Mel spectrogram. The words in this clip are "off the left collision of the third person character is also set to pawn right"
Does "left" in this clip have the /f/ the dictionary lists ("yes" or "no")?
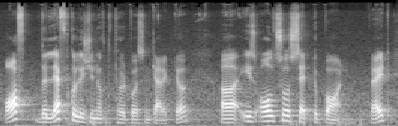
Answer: yes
